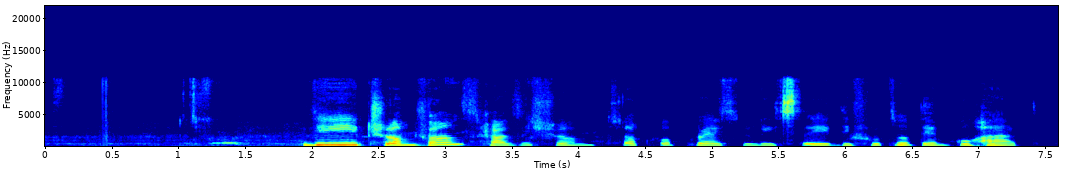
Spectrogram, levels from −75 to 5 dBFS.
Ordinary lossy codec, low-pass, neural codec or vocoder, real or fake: AAC, 48 kbps; 10.8 kHz; codec, 24 kHz, 1.5 kbps, HILCodec; fake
